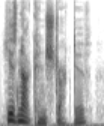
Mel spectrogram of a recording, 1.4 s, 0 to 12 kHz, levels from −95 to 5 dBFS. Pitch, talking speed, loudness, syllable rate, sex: 115 Hz, 170 wpm, -21 LUFS, 6.0 syllables/s, male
